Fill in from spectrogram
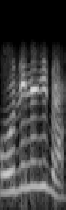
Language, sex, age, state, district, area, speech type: Odia, female, 30-45, Odisha, Nayagarh, rural, conversation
